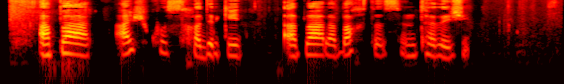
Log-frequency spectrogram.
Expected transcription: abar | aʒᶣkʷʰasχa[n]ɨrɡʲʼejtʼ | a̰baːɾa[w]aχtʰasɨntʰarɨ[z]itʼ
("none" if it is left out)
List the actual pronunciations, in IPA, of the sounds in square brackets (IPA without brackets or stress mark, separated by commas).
d, b, ʒ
